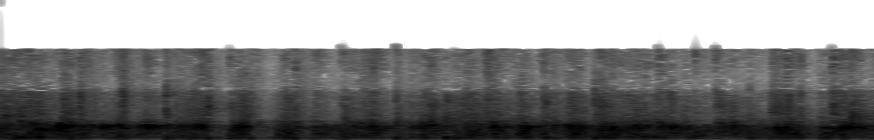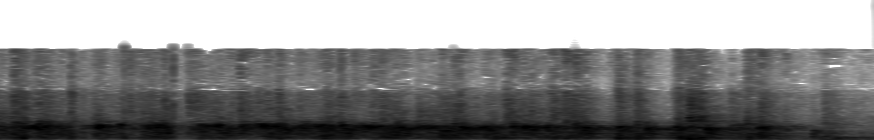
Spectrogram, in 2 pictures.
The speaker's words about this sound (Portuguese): Pode aplaudir Jesus de novo?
